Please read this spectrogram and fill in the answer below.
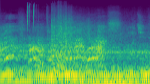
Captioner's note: dripping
